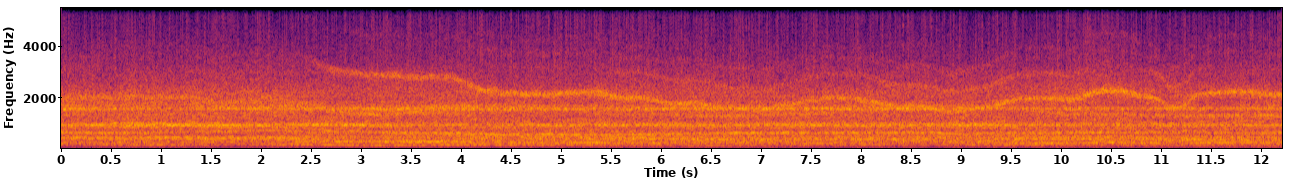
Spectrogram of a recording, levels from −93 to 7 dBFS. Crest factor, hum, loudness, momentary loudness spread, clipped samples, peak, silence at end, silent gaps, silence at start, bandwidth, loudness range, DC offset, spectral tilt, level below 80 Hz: 8 dB; none; -13 LUFS; 1 LU; under 0.1%; -6 dBFS; 0 s; none; 0 s; 5.4 kHz; 0 LU; 0.3%; -7 dB/octave; -52 dBFS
